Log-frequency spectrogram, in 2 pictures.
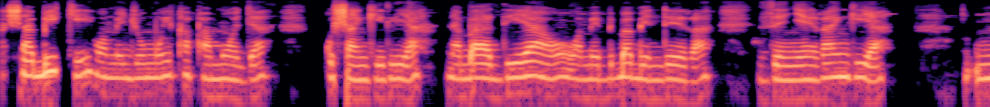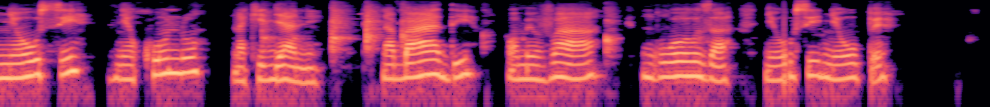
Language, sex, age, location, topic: Swahili, female, 25-35, Mombasa, government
